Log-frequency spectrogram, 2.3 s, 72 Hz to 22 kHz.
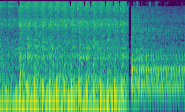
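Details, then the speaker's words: Honda Shadow V-twin (two cylinders, four spark plugs), warmed up after new plugs and spark check following carb cleaning and rebuild, about 28 miles since revival: lumpy idle with quick regular light tick on firing beat, suspected from front cylinder, unconfirmed. "as you can tell you can hear like a tick i think it's coming from this front cylinder here"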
